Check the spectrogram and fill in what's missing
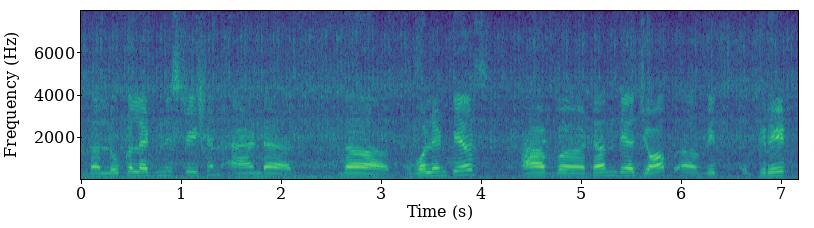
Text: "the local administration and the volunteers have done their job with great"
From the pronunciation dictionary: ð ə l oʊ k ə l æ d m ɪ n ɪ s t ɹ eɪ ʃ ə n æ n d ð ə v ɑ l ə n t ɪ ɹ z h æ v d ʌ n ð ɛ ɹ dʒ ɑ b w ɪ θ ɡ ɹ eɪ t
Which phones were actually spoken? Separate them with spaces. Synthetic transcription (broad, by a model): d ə l oʊ k ə l æ d m ɪ n ɪ s t ɹ eɪ ʃ ə n æ n d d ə v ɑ l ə n t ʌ ɹ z h æ v d ʌ n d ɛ ɹ dʒ ɑ b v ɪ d ɡ ɹ eɪ t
